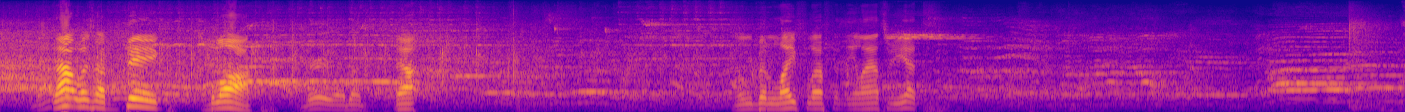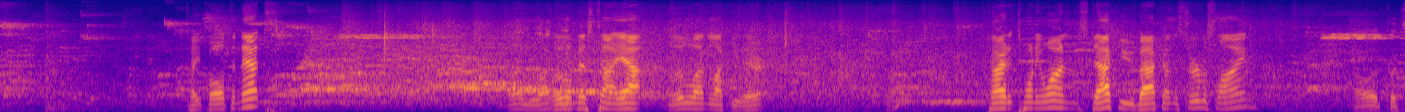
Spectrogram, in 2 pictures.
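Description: A volleyball is struck with a hard smack.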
